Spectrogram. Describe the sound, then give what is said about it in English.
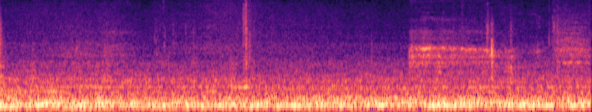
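A steady low rumble of a car driving along a road with grass growing on its verge, heard from inside with continuous engine and tyre noise, plus a few brief higher-pitched squeaks and rattles; the driver is taking a dog to the vet. “including grass growing along the verge of this road that I'm driving along.”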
